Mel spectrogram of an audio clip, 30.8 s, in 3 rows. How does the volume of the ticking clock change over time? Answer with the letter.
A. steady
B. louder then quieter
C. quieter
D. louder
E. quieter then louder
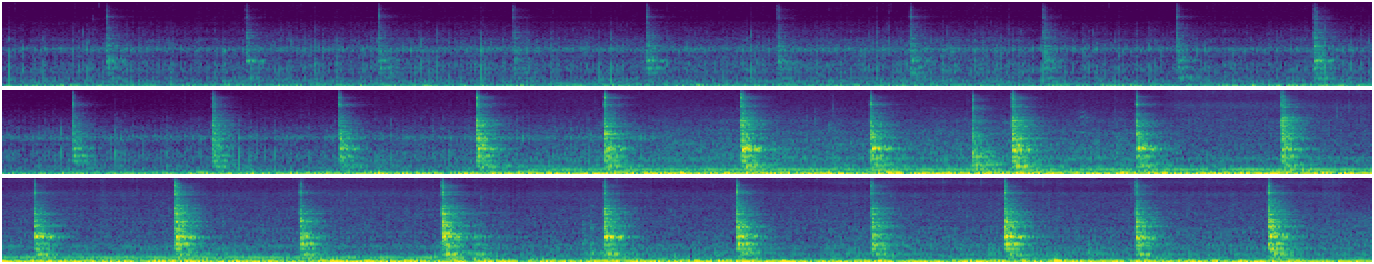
D.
